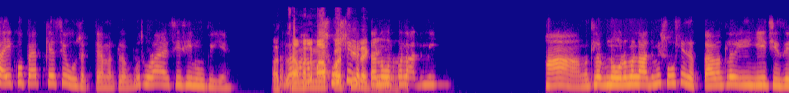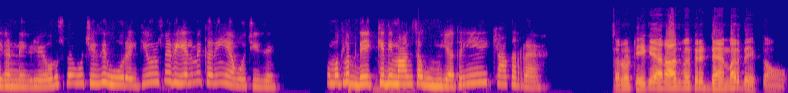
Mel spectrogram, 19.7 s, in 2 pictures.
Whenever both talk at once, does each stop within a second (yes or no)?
no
